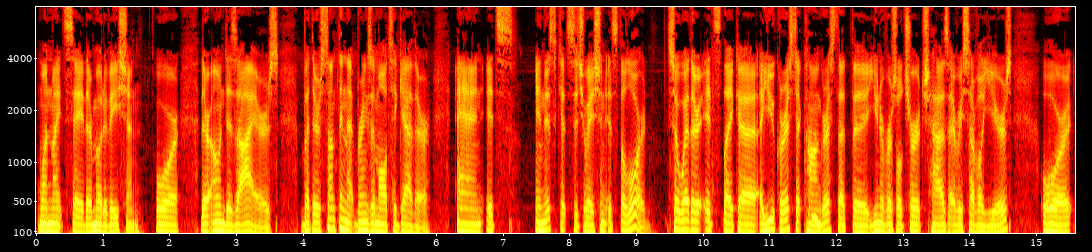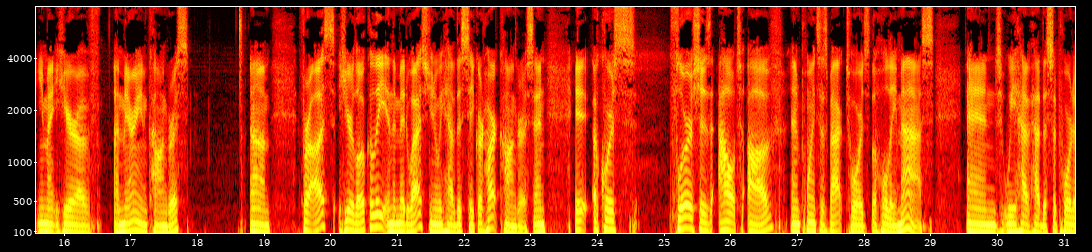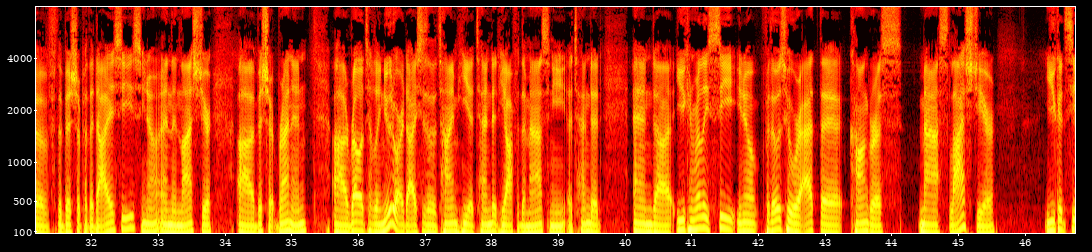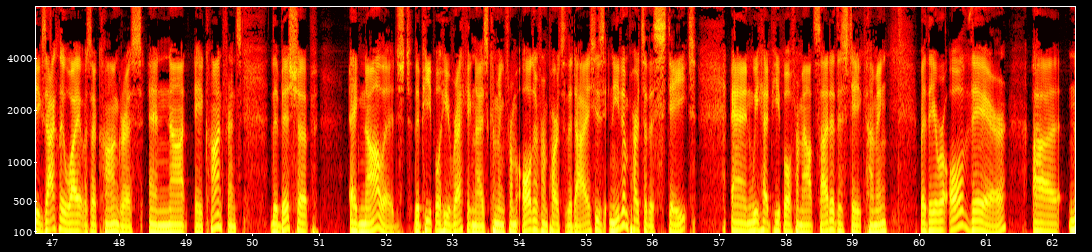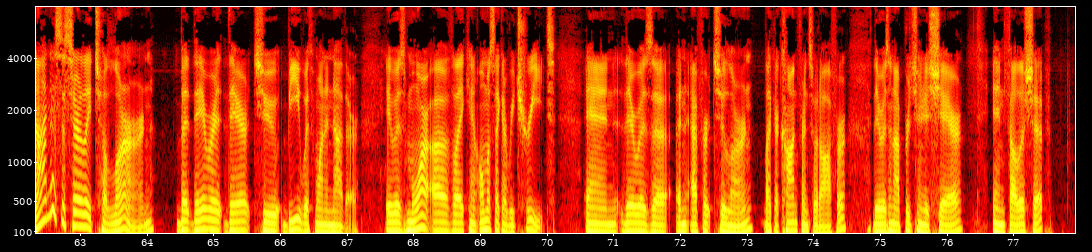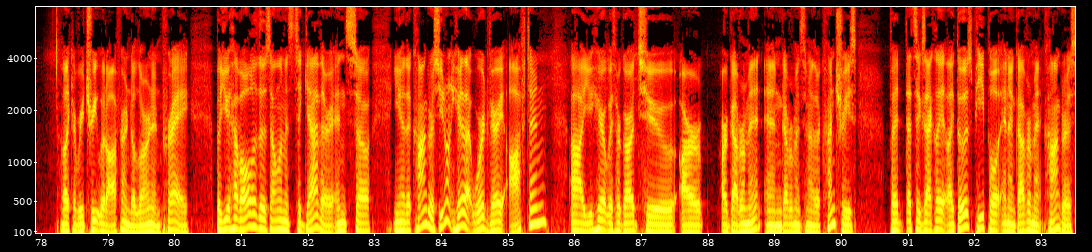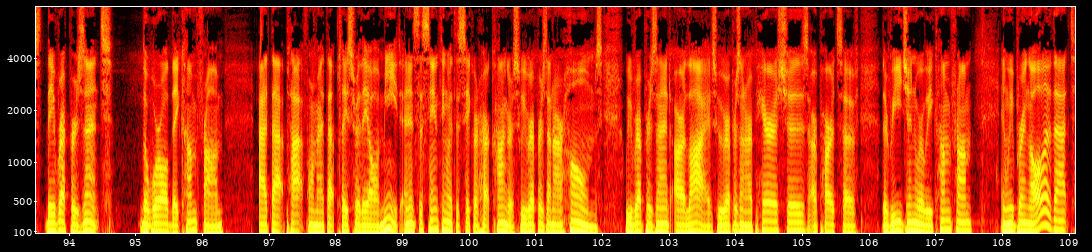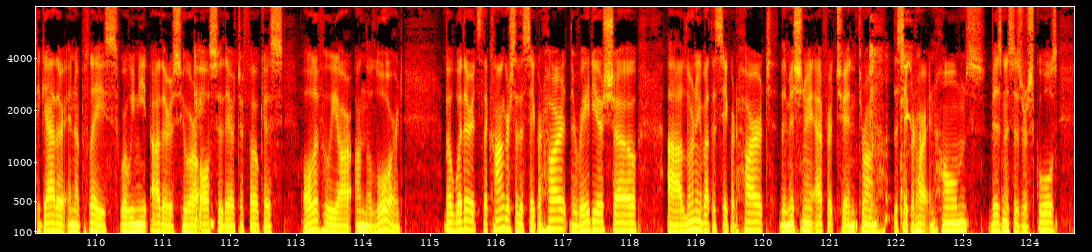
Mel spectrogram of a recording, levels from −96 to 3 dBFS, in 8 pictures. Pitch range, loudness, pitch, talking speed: 95-115 Hz, -18 LUFS, 100 Hz, 190 wpm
